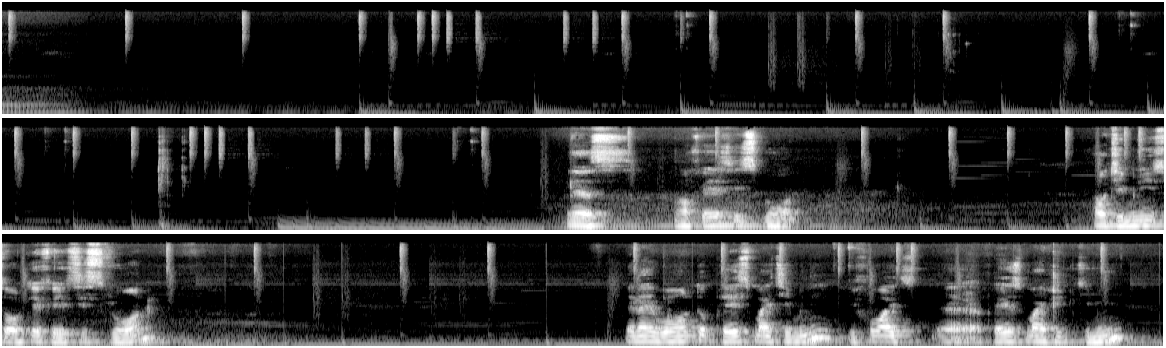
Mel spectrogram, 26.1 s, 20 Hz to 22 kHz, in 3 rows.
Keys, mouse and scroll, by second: 7.8 ctrl+z, 9.0 click, 9.7 click, 10.5 x, 13.6-16.7 middle drag, 24.3 click, 26.0 Tab.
